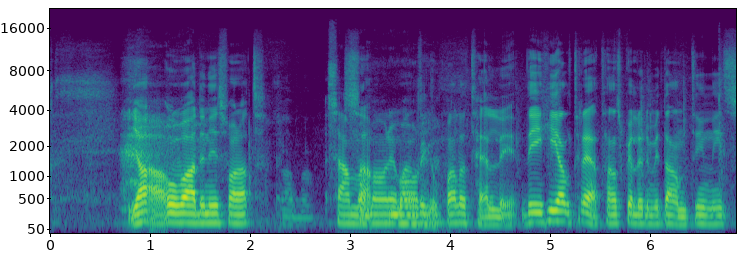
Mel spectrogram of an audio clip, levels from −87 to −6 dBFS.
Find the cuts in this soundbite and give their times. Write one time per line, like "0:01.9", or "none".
none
